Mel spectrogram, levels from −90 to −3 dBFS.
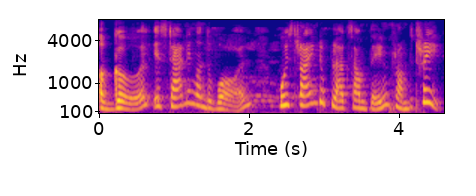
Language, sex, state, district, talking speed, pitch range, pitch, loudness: English, female, Gujarat, Valsad, 210 wpm, 210-310 Hz, 265 Hz, -21 LUFS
